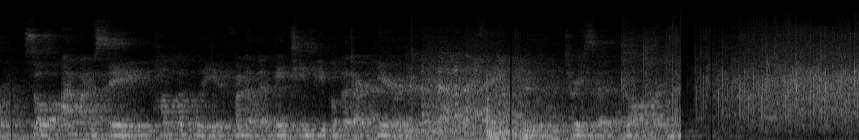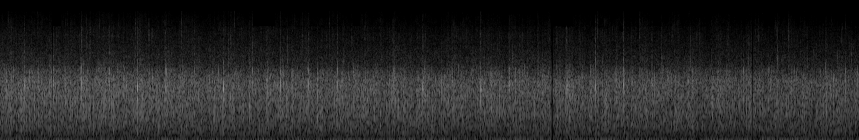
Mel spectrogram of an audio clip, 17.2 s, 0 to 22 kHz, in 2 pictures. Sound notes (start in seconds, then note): 4.0 audience laughs; 7.6 audience applauding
